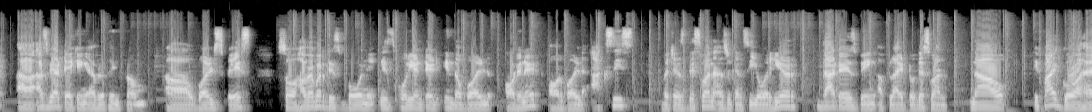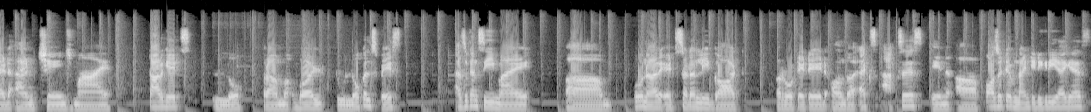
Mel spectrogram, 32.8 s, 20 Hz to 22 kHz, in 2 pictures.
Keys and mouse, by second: 3.9 click, 5.8 r, 6.0 r, 6.7 right click, 7.7 ctrl+middle drag, 8.1-9.1 middle drag, 9.4 ctrl+middle drag, 12.6 click, 17.4 ctrl+middle drag, 19.7-21.8 drag, 22.6 ctrl+middle drag, 23.1 middle drag, 23.6 ctrl+middle drag, 30.6-30.9 middle drag.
